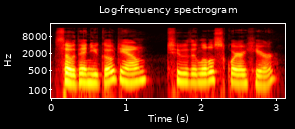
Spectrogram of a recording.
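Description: A woman giving a casual how-to demonstration, talking haltingly with many fillers and self-corrections. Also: lowish voice, fairly even intonation, a little mellow. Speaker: video tutorial host.

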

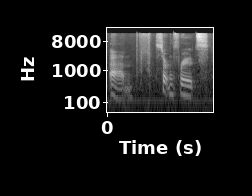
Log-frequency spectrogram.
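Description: A woman's voice: lowish voice, very slow, darkish tone, a little hiss or hum. A woman walking through a recipe step by step in a casual kitchen demo at a home counter, recorded on the camera mic. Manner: chatty, step-by-step instructions. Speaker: cooking vlogger.

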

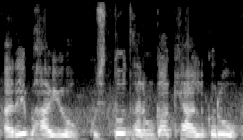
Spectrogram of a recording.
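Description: A woman's voice: mid-range voice, flat delivery, normal speed, a little mellow, slight background noise, lightly acted, rough recording. Storybook reading: a woman voicing a scared plump young disciple, pleading and wailing.

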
